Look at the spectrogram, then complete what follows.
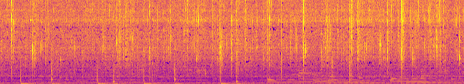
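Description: Hot oil sizzling in a small pan as a tadka of mustard seeds, cumin, garlic cloves and dried red chillies fries, with sharp crackles and pops as the seeds splutter, the sign that the oil is hot enough.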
